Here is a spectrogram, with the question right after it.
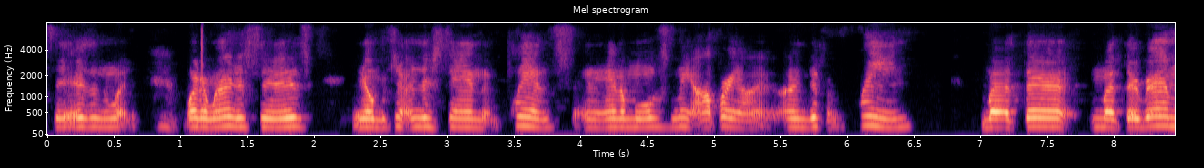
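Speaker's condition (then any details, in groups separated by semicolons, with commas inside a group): Cerebral palsy; from birth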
